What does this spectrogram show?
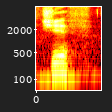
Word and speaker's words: GIF: word he's the man and he says it's jiff how can we be so how do you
